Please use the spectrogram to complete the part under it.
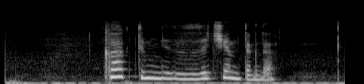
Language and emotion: Russian, neutral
